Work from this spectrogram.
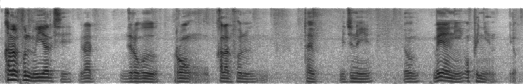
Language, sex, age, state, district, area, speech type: Bodo, male, 18-30, Assam, Chirang, urban, spontaneous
